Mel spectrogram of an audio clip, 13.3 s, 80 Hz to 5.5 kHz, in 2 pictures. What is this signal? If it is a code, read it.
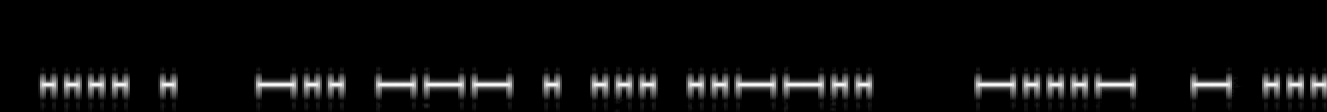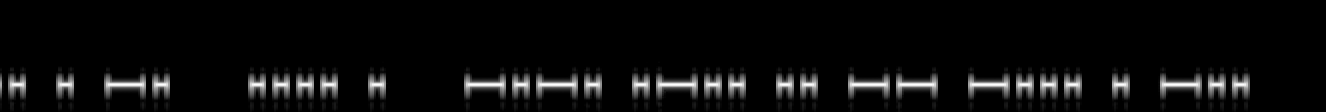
Morse code, heard as a keyed tone, about 20 wpm, 600 Hz. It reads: HE DOES? <BT> THEN HE CLIMBED
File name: cw-books / winnie-the-pooh / winnie-20wpm-page-0003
